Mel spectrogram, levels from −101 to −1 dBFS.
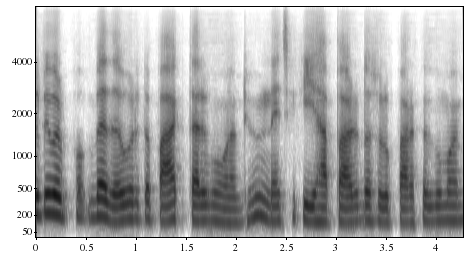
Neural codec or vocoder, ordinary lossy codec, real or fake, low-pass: codec, 16 kHz, 0.3 kbps, FocalCodec; none; fake; none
